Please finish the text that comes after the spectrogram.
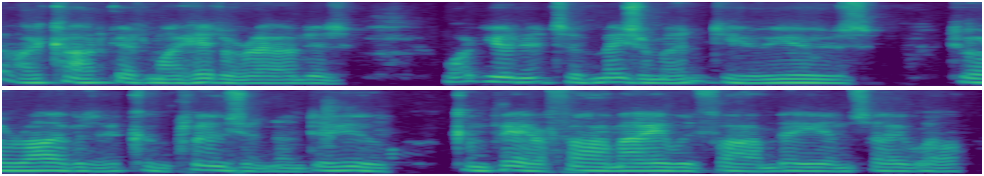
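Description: Older man with a husky, mellow voice. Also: medium pitch, low-quality recording. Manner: hesitant, searching for words. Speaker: audience member. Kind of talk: asking a question on a video call. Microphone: webcam on a video call.

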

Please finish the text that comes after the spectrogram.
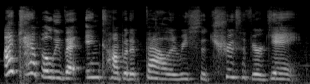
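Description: An imperious young lady detective acted by a woman reader, high and forceful. She sounds haughty and vengeful, a sharp visual novel rival. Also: sing-song, fast talker, faint music behind, exaggerated voice. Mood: scornful.

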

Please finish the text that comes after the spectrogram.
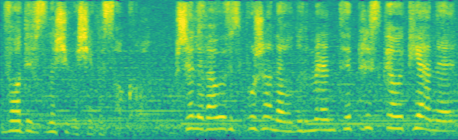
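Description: Woman as a wistful storyteller, fairly high voice. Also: moderate pace, over music, close to an everyday voice. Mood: storytelling. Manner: literary, expressive storytelling. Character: Lady Number Two, wistful female dreamer telling her dream. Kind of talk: scripted audio drama narration.

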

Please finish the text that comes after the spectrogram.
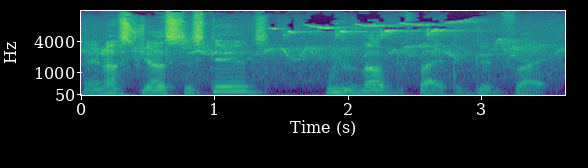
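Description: Laid-back actor as dude hero, medium pitch. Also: male voice, very animated, a little slow, vocal fry, a little hiss or hum. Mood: casual, puzzled. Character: laid-back, simple-hearted dude superhero. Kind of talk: audio drama acting.

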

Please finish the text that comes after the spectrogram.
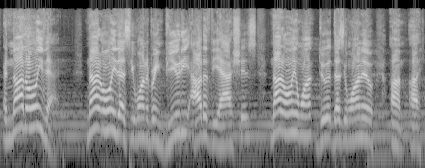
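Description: A man in his forties, a pastor preaching a sermon from a church stage on a headset mic, animated and conversational, with frequent restarts. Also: high voice, moderate pace, music in the background. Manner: animated, moving about the stage and gesturing.

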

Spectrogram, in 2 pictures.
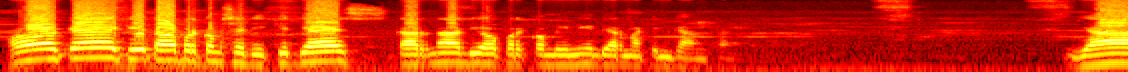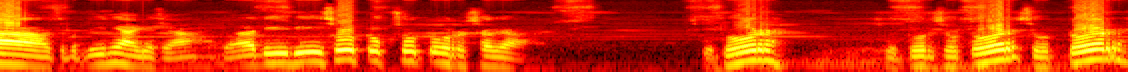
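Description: A man's voice: high-pitched, a little slow, pauses often, darkish tone, no room sound, faint music behind, poor audio. A young man working as a barber, chatting and joking to the camera while he cuts hair in a small shop. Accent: Indonesian. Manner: chatty, joking, keeps saying "guys". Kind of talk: casual vlog narration while cutting hair. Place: small barbershop, indoors, street-facing.

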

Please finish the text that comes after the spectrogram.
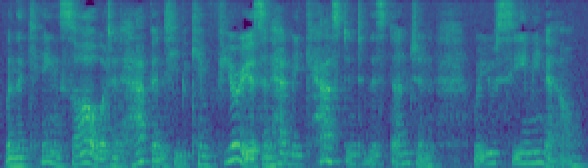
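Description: A gentle, sorrowful old lady from a storybook, acted out by a man reading aloud. She reminisces in formal, wistful phrases, with a creaky edge. The recording is roomy and hissy. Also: fairly high pitch, normal speed, exaggerated voice. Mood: regretful. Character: sad, gentle old woman, a disgraced former royal official. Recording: roomy, distant mic, hissy.

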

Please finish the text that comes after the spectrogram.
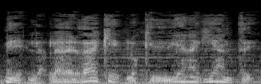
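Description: A Chilean man playing a folksy, evasive caretaker in a radio drama, with colloquial, halting, repetitive speech. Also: fairly low pitch, gravelly. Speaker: actor. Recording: music behind the voice.

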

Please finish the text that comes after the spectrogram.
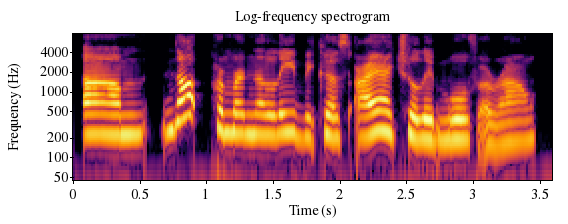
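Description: Female podcast guest, forties, Malaysian Chinese accent, native Chinese speaker. Conversational, halting delivery, close and dry studio mic. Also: a little high, a bit bright, clean tone, no room sound. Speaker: guest chef and culinary instructor. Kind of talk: casual podcast interview. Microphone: close studio microphone on boom arm.

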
